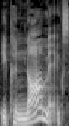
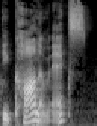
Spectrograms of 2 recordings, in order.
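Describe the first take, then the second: First: "economics" as e-co-NOM-ics; correct stress. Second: "economics" as e-CON-o-mics; wrong stress. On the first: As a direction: stress the third syllable of "economics". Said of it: "But economics is not economics". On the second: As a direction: shift the weight in "economics" to the second syllable. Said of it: "is not". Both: Shown as a demonstration.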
